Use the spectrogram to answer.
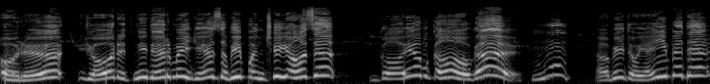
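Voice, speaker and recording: This is a man doing a cartoonish character voice. His pitch is extremely high and his pace is moderate. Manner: rough, menacing.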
